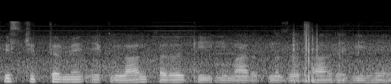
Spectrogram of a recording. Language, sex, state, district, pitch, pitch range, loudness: Hindi, male, Chandigarh, Chandigarh, 100 Hz, 95-110 Hz, -20 LUFS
